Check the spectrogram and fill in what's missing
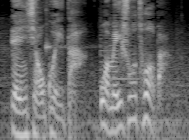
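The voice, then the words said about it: Speaking quietly, low voice. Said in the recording (Chinese): “小声”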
